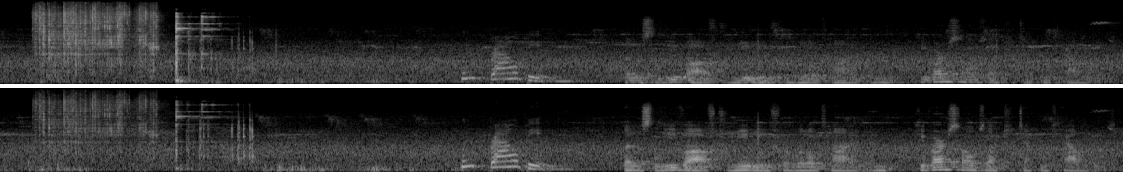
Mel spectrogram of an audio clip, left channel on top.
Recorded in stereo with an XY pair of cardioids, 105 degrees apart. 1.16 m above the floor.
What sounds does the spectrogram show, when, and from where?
0.3 s chopping: 55° left, 1.9 m
1.8 s breaking glass: 65° left, 3 m
4.6 s a woman speaking: 25° right, 1.4 m
6.2 s a man speaking: 60° right, 3 m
